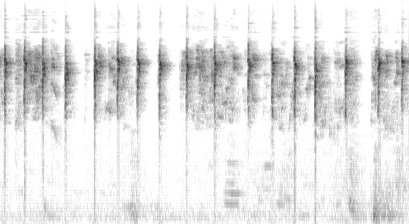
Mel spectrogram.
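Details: Two-month-old young lovebird practising its ngekek in nyeklek style, bursts still short; high, dry chattering chirps repeated in quick, slightly uneven pulses about five times a second, with faint background noise.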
